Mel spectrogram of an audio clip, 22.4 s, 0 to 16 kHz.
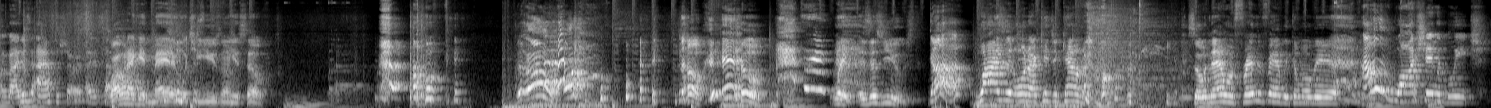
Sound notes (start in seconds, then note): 6.2 gasps; 8.0 groaning; 8.0 laughing; 16.2 laughing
